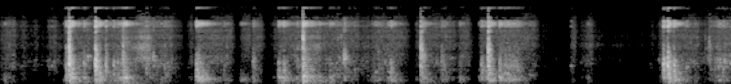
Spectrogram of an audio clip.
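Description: Strokes being worked in a small boat: a series of knocks, scrapes and splashy rushes about once a second, with a brief pause near six seconds in.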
